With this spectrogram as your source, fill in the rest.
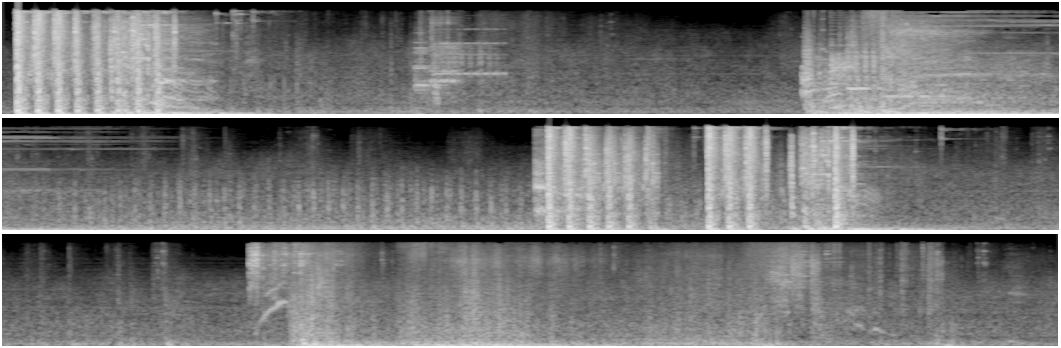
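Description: Machine gun fire in the Call of Duty DMZ video game, several loud bursts of rapid automatic fire with quieter gaps and a faint voice in between.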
